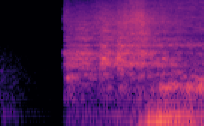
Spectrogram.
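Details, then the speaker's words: Proton Saga VVT with a crank/starter problem (starter, battery, relay and wiring all checked OK; immobilizer/ECU synchronizing addressed): engine catches immediately on the first try and settles straight into running, a clean one-kick start. "Jadi ini sekarang kita masuk, kita start. One kick sudah."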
